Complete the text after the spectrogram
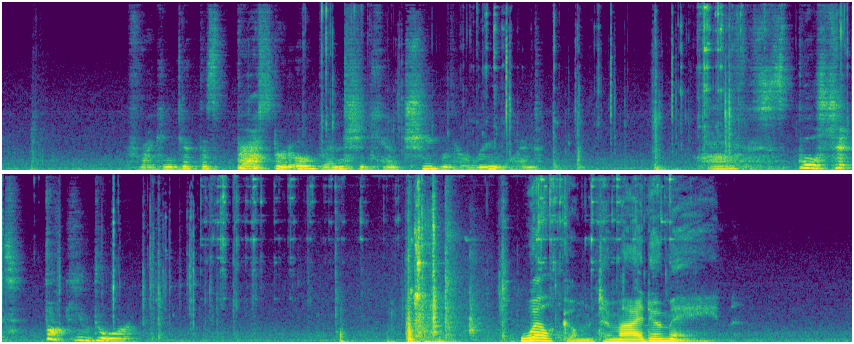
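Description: A young woman mutters and curses in frustration close by.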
